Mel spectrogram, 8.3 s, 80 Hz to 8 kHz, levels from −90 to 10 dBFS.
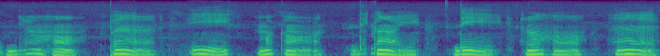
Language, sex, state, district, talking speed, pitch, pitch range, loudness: Hindi, male, Rajasthan, Jaipur, 60 wpm, 150 Hz, 135-155 Hz, -17 LUFS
